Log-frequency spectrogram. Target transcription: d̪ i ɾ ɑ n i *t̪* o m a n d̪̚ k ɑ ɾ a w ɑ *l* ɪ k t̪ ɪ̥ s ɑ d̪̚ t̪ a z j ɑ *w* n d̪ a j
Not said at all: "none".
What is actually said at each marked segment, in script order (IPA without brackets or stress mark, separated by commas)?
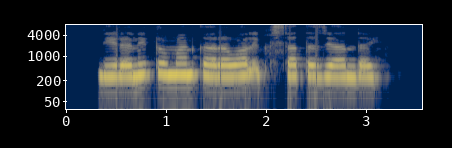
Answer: t̪, l, none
